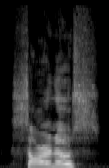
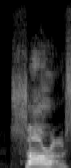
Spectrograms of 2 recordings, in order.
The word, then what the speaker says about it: Saros: Maybe I'm pronouncing it incorrectly. Saros. Yes, Saros.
